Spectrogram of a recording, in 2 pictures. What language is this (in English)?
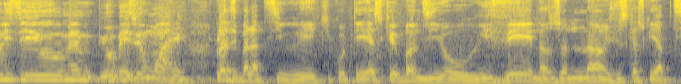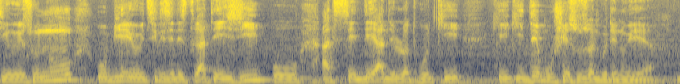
French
